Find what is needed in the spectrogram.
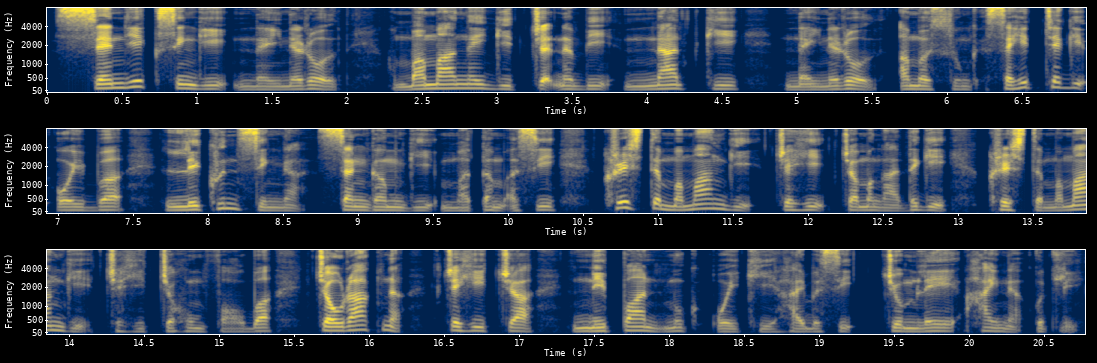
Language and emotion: Manipuri, neutral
